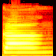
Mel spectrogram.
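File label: "gang1", Mandarin Chinese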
